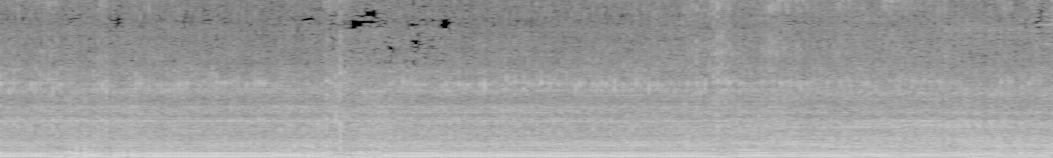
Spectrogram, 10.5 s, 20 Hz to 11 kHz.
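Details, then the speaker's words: Onan engine mounted for a log splitter, governor linkage adjusted: a steady, even drone at a fixed governed speed of about 3,400 rpm with no misses or surging. It runs smoothly, and the stop switch works. "Killed it, stop switch work. I think 3,400 is good, especially for this little log splitter."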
